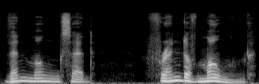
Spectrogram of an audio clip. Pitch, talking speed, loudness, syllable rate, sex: 135 Hz, 140 wpm, -17 LUFS, 3.0 syllables/s, male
